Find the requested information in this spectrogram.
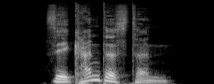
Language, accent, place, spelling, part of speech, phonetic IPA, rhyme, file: German, Germany, Berlin, sekkantesten, adjective, [zɛˈkantəstn̩], -antəstn̩, De-sekkantesten.ogg
- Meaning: 1. superlative degree of sekkant 2. inflection of sekkant: strong genitive masculine/neuter singular superlative degree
